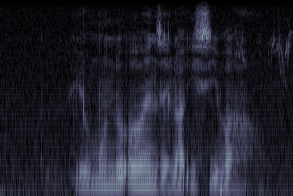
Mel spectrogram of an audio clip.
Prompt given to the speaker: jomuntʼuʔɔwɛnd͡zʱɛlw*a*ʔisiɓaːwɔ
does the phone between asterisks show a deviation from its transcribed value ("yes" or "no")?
no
